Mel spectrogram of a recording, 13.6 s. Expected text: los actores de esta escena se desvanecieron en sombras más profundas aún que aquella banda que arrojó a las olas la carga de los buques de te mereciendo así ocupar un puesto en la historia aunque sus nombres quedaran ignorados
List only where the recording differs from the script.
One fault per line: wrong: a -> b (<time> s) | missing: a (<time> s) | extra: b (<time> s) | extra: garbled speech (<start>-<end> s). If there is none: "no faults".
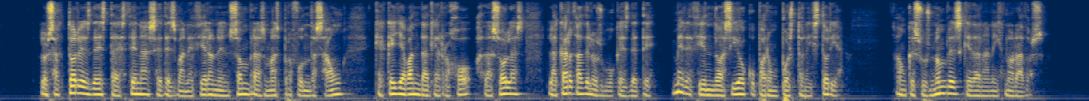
no faults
